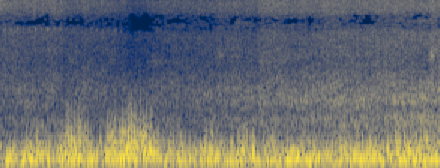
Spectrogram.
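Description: Wind buffeting a phone's microphone outdoors, a loud, ragged rumble with no clear pitch.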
